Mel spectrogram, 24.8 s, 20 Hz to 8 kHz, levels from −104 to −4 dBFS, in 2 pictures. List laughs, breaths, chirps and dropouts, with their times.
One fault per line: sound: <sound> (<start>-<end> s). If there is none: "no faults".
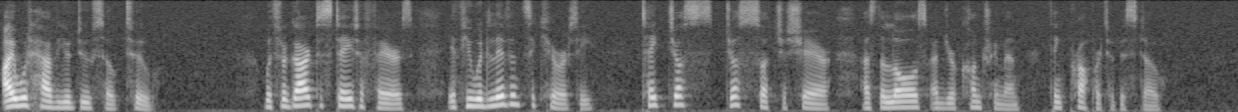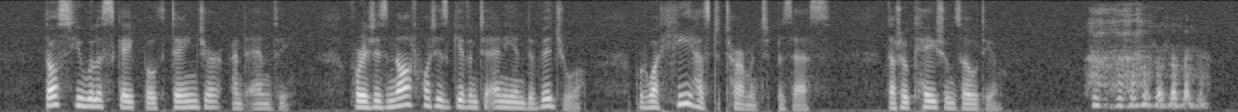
sound: laugh (23.2-24.5 s)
